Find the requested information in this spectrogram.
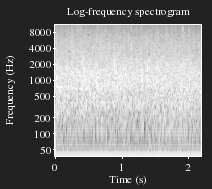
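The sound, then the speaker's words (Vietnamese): Audience applause at a monk's talk, a dense, even burst of many hands clapping together, loud and unbroken for the whole moment. “À, giỏi quá, cho một tràng pháo tay.”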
